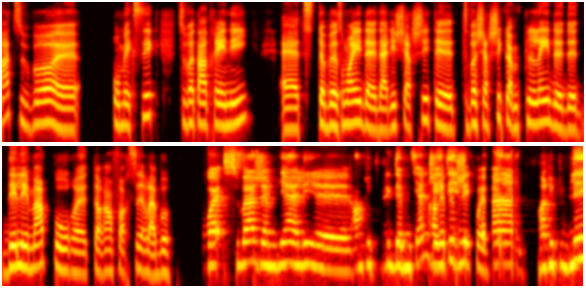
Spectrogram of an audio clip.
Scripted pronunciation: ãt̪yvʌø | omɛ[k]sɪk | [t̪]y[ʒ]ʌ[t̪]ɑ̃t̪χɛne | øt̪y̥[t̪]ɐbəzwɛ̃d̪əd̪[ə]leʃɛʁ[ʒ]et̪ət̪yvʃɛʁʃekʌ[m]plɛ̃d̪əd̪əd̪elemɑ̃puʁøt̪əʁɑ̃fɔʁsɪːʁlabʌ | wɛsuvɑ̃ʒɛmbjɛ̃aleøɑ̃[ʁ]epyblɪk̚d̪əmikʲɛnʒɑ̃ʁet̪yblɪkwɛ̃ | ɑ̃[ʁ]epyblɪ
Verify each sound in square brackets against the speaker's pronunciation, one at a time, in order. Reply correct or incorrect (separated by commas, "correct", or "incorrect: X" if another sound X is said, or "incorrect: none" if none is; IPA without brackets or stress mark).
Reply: correct, correct, incorrect: v, correct, correct, incorrect: a, incorrect: ʃ, correct, correct, correct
